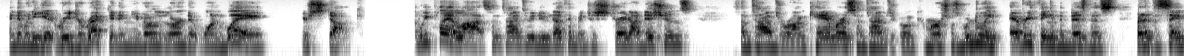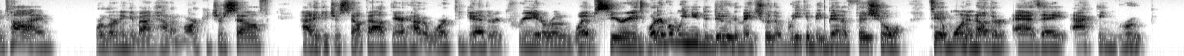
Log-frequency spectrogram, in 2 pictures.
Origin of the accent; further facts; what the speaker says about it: Princeton, West Virginia, United States; No, it's a very small town on the southern tip of West Virginia, on the border of West Virginia, Virginia. When I grew up there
